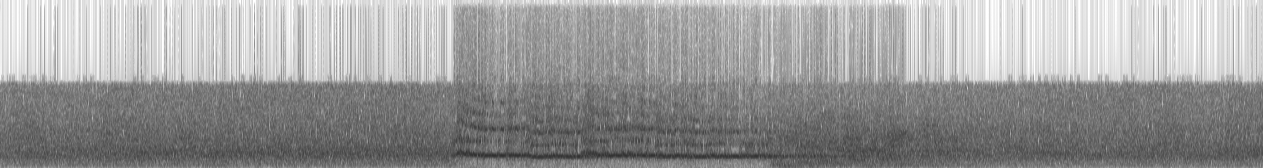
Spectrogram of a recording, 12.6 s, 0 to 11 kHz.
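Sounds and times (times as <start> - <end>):
steady roar of road noise: 0.0 - 12.6
long loud tire screech as cars brake hard and skid: 3.6 - 10.8.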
